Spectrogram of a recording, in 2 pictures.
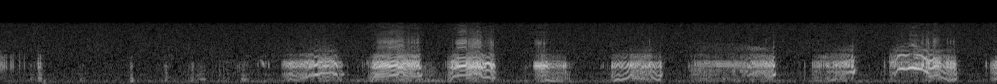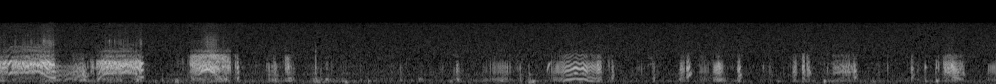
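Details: American black bear cubs in their winter den, active and crawling around during unusually warm late-January weather; a run of buzzy, pulsing calls in short bursts about a second long, repeated roughly once a second, then fading into softer broken pulses.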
